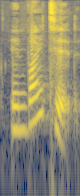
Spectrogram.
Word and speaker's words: invited: When the last sound of a word is a D or a T sound, we pronounce the ED like id. Listen again. Invited, invited, so it sounds like ID.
